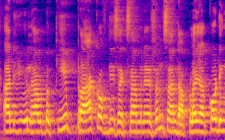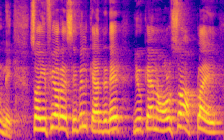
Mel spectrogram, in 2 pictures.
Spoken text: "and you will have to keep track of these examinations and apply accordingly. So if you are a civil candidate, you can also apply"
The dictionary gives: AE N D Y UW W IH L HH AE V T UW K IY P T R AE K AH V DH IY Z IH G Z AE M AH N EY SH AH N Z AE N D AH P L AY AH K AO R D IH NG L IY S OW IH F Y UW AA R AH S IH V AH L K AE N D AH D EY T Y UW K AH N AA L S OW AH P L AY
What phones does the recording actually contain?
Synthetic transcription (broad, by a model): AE N D Y UW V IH L HH AE V T UW K IY P T R AE K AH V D IY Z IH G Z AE M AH N EY SH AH N S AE N D AH P L AY AH K AO R D IH NG L IY S OW IH F Y UW AA R AH S IH V AH L K AE N D AH D EY T Y UW K AH N AA L S OW AH P L AY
